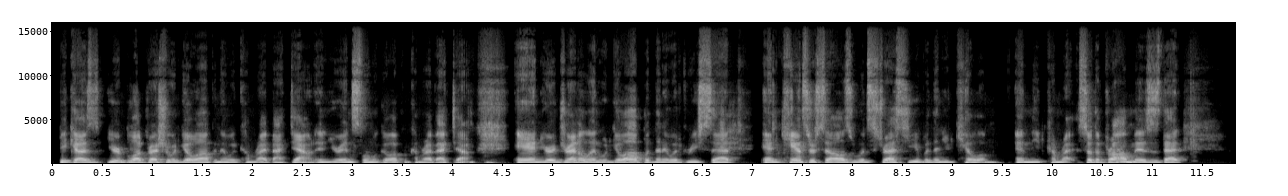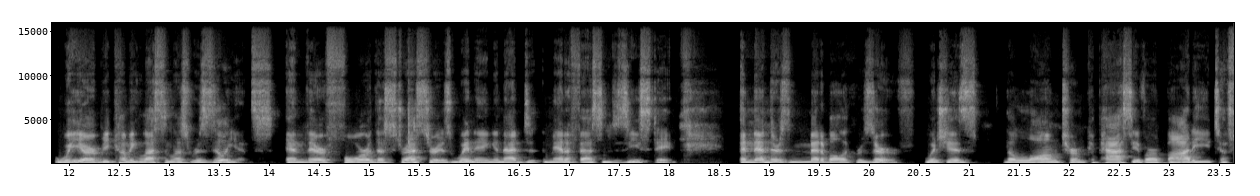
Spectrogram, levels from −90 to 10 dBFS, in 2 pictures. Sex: male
